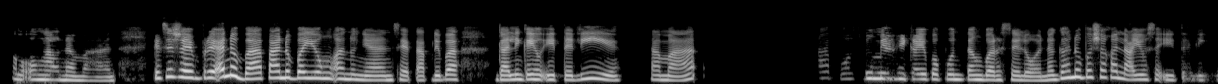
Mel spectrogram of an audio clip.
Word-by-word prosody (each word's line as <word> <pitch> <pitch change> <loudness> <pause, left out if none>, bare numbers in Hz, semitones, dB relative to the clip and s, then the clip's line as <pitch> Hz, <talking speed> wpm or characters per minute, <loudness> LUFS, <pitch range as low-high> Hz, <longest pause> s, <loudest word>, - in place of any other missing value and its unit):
Oo 220 -2 -5
nga 215 -1 0
naman, 180 -3 -4 0.3
kasi 320 +5 +1
siyempre 305 -3 +4
ano 375 +3 +7
ba, 260 0 +3
paano 300 0 +3
ba 295 - +4
yung 285 -2 +2
ano 245 -2 +1
niyan 200 -1 -1
set 205 -1 -4
up, 195 0 -4
'di 210 - -1
ba, 230 +2 +2 0.4
galing 215 +1 +2
kayong 230 0 +2
Italy, 215 +1 0 0.2
tama? 205 +2 -3 1.3
Tapos 290 -3 -23
bumiyahe 265 -2 -1
kayo 245 0 0
papuntang 225 -2 -1
Barcelona, 200 -2 -3
gaano 315 +4 +4
ba 330 - 0
siya 335 - -1
kalayo 225 -6 -1
sa 230 - -7
Italy? 200 -1 -9
230 Hz, 155 wpm, -18 LUFS, 205-275 Hz, 1.3 s, ano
